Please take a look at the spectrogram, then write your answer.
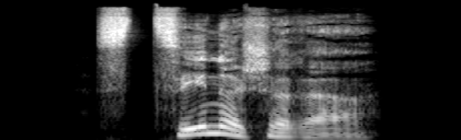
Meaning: inflection of szenisch: 1. strong/mixed nominative masculine singular comparative degree 2. strong genitive/dative feminine singular comparative degree 3. strong genitive plural comparative degree
- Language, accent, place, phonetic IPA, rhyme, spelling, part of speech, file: German, Germany, Berlin, [ˈst͡seːnɪʃəʁɐ], -eːnɪʃəʁɐ, szenischerer, adjective, De-szenischerer.ogg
